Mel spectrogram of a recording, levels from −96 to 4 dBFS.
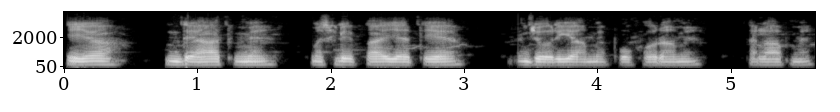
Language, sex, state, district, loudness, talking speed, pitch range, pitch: Hindi, male, Jharkhand, Jamtara, -15 LUFS, 140 wpm, 115-130 Hz, 120 Hz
